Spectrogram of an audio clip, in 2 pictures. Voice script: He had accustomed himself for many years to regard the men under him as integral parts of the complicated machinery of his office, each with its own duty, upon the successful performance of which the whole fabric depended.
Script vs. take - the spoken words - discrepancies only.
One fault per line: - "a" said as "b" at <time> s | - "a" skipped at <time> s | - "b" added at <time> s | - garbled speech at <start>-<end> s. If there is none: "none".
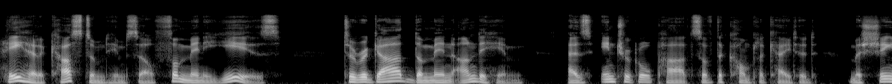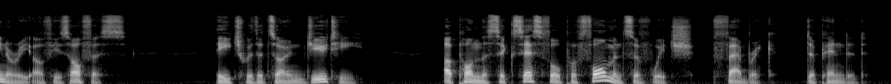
- "the whole" skipped at 15.9 s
